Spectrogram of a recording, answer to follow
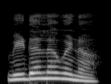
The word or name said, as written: ವಿಡಲವಣ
